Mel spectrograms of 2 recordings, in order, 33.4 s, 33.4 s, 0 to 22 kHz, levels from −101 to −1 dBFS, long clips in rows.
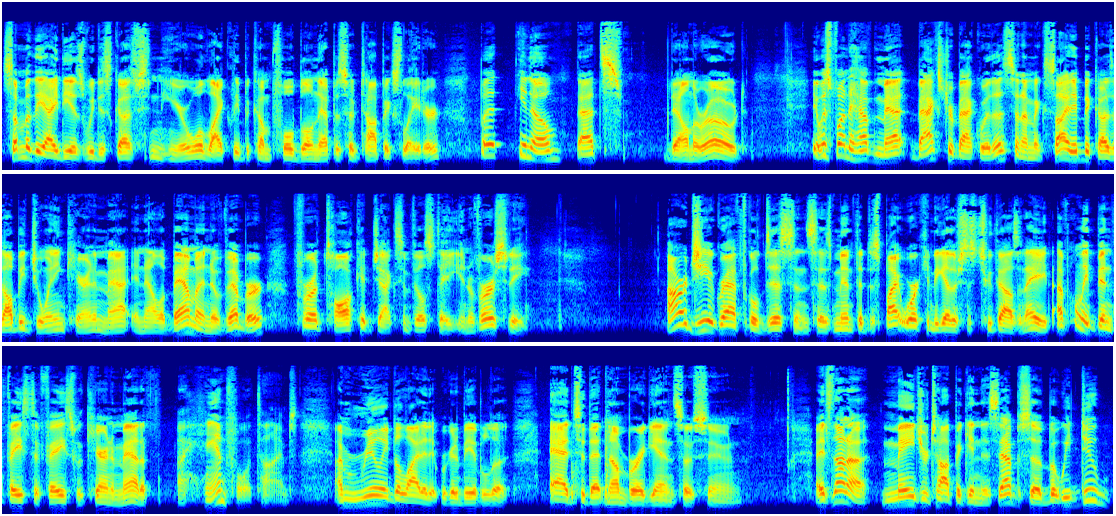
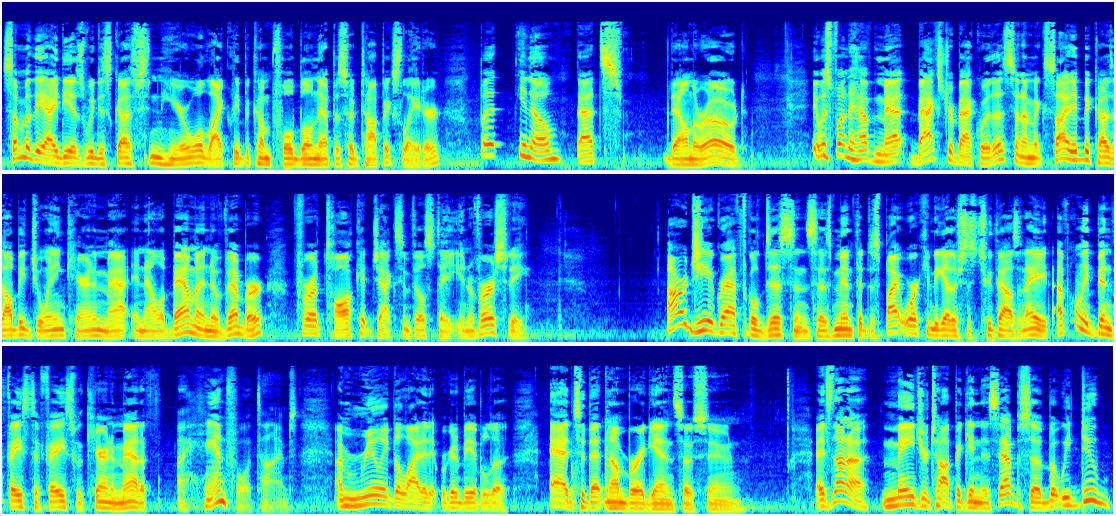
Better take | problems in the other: second | thin; very; fading below 300 Hz

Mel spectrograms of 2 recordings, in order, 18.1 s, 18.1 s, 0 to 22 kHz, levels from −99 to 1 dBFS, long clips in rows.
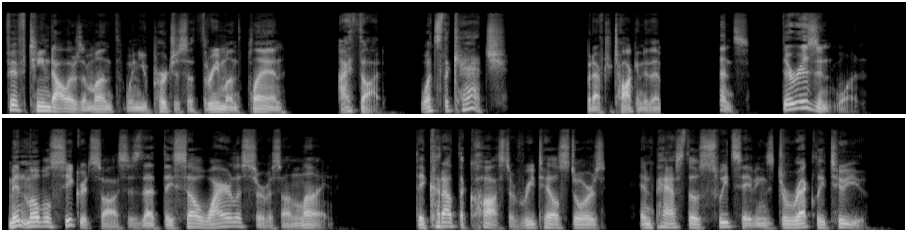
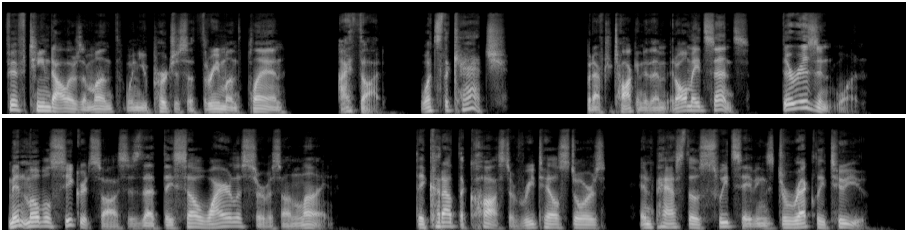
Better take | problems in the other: second | audio cutting out; at 6.5 s for 0.5 s

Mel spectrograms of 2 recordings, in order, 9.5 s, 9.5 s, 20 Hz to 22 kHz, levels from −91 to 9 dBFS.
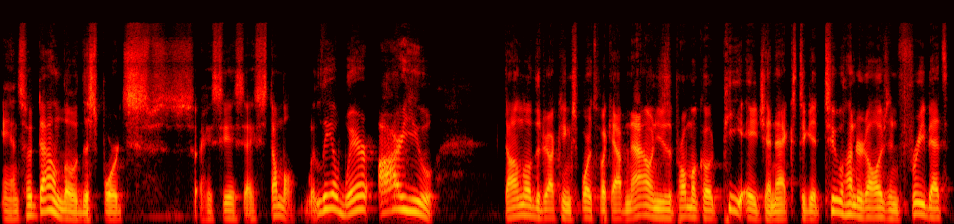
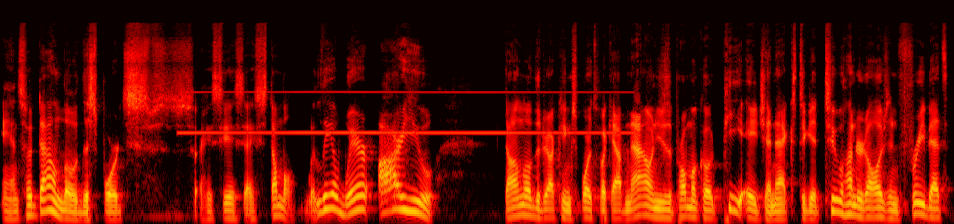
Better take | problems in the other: first | high-pitched whine; noticeable; from 2 to 6.5 s; 2 kHz, 15 dB below the speech

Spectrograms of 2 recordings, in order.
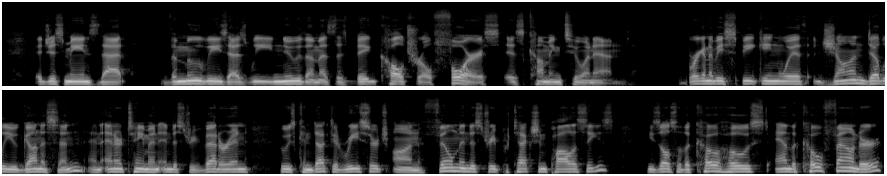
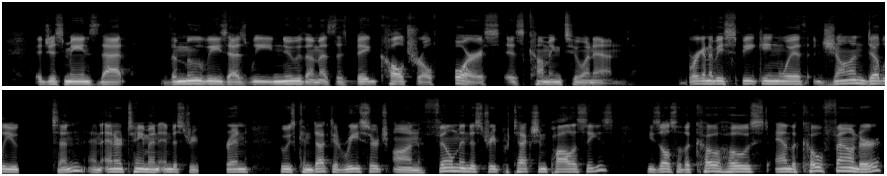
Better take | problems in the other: first | audio cutting out; at 4.5 s, at 9 s and at 11 s

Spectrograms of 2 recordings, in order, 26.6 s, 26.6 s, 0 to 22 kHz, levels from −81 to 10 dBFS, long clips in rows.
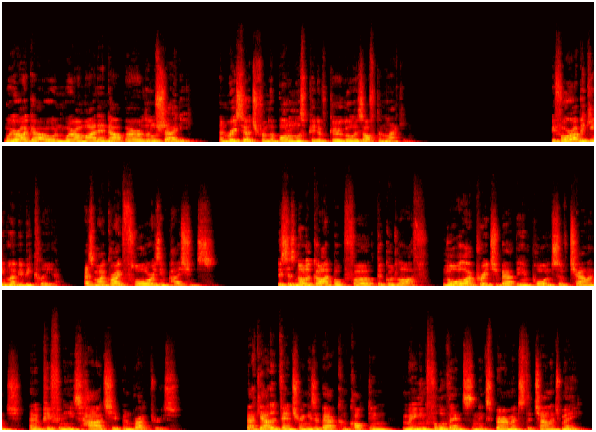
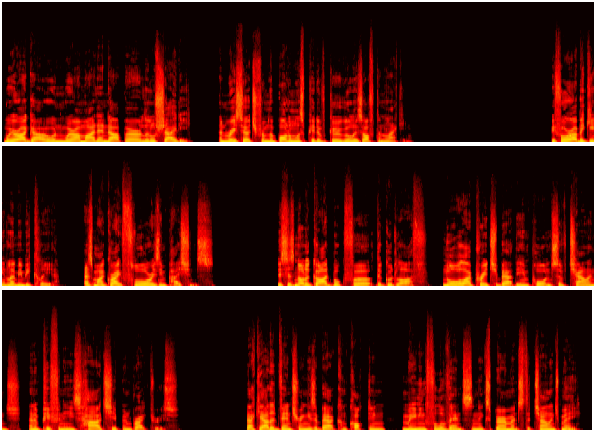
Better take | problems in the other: second | off-mic speech; somewhat distant // room echo; very slight; dies away in 0.2 s

